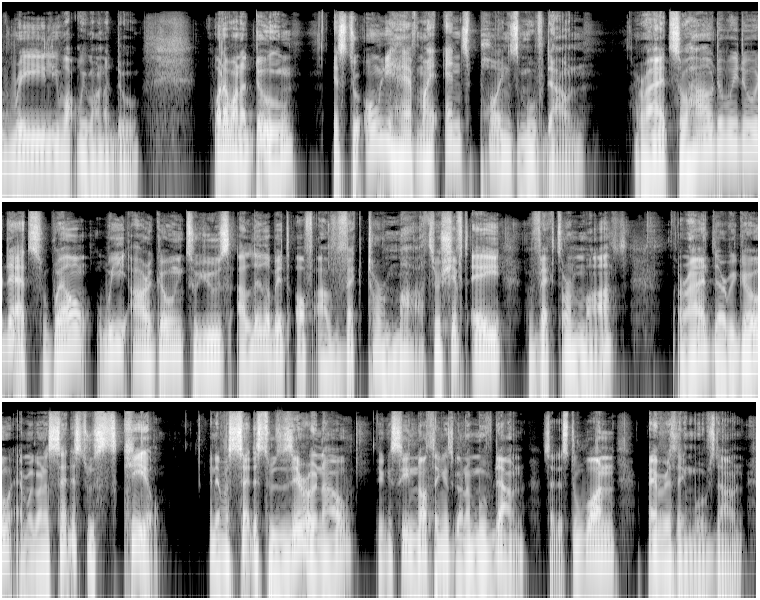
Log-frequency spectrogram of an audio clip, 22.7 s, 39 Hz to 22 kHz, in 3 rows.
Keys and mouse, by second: 7.5-8.2 drag, 10.6 g, 11.5 shift+a, 13.5 Down, 15.2-16.4 drag, 16.9 shift+middle click, 17.6-19.1 drag, 20.7 shift+click, 22.3 ctrl+z.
